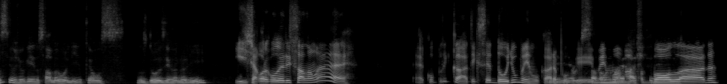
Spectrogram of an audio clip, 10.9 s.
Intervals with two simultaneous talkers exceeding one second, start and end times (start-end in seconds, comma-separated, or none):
8.2-10.1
